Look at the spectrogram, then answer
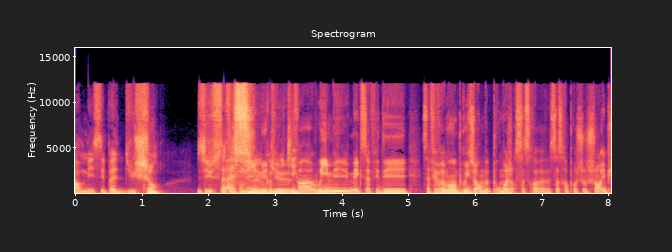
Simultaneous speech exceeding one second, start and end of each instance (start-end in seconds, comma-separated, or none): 2.2-3.4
